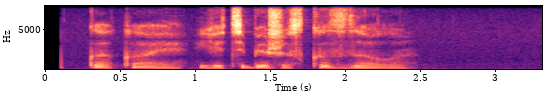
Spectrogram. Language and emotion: Russian, angry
